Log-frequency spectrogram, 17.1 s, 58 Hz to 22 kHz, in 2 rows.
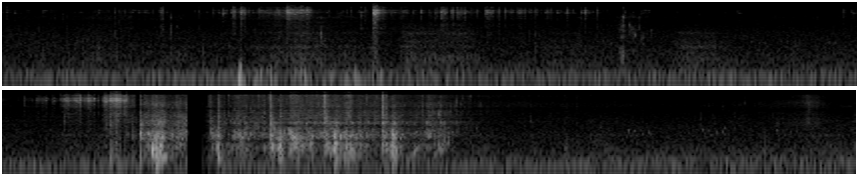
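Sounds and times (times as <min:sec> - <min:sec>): water splashing and sloshing: 0:09.8 - 0:13.9.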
